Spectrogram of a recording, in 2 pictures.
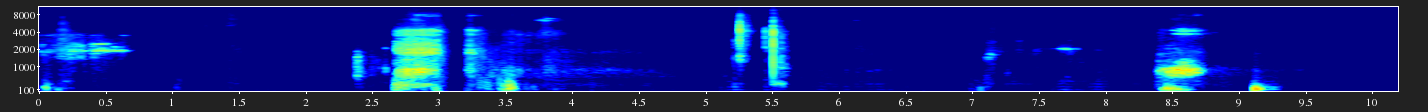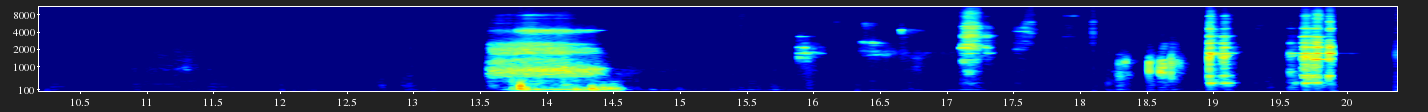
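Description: Slow, deep breaths during a yoga class, taken while holding a home base pose: a few soft, sigh-like exhales spaced far apart, quiet and breathy, with near silence between them.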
